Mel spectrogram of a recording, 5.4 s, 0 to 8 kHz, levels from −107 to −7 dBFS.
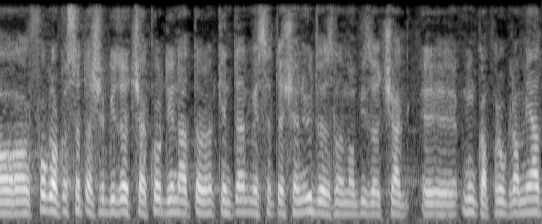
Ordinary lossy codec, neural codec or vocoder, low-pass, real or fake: none; vocoder, 22.05 kHz, 80 mel bands, WaveNeXt; 7.2 kHz; fake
